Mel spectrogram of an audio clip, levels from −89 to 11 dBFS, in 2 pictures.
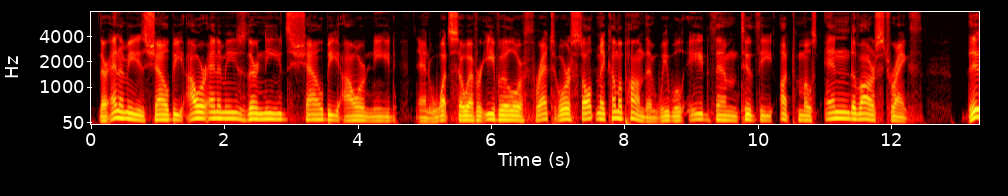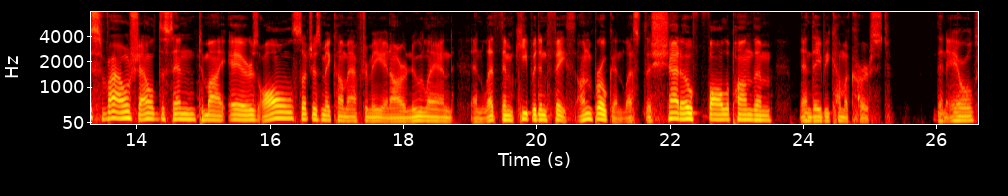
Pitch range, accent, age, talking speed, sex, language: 110-145 Hz, American, 30-49, 160 wpm, male, English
